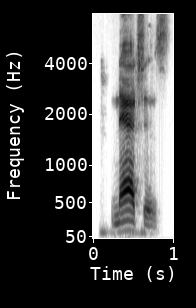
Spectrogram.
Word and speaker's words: Natchez: you say the name of your city natchez natchez i i know about natchez there's an author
